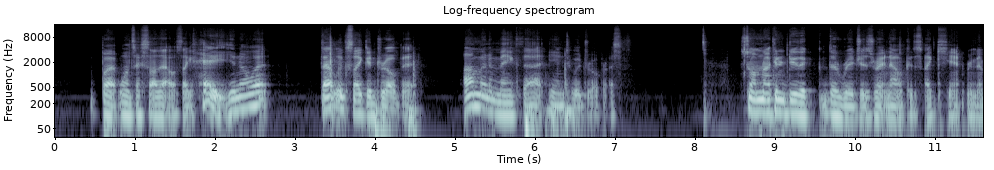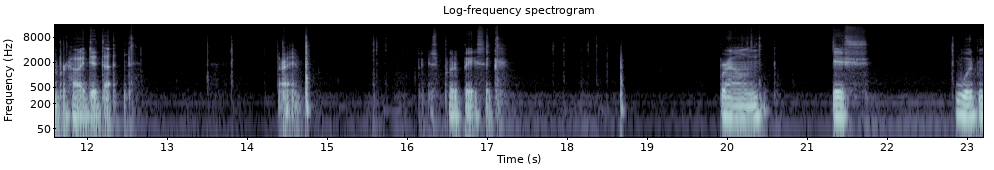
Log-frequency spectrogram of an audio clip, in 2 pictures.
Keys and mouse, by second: 8.6-9.0 middle drag, 11.7 click, 15.6 click, 16.9 click, 17.8 click, 20.2 click.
